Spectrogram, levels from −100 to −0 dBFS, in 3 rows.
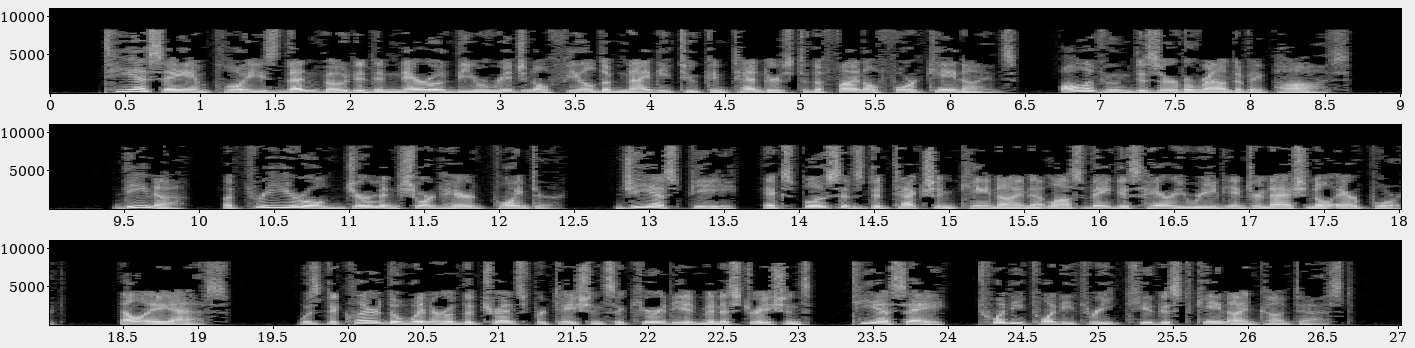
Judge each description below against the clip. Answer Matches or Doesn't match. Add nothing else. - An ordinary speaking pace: Doesn't match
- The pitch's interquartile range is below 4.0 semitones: Doesn't match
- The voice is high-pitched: Doesn't match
